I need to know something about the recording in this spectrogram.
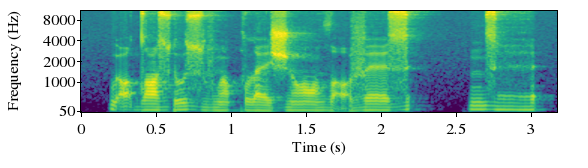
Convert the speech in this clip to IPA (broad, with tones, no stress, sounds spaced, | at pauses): ṵ˦˨ dˤ o˨ z ɾ u˦ z v õ˨ q l ɛ˨ ʒ ɔ̃˨ ðˤ ɛ̰˨ v ɛ˦ z | n z ɛ̤˦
